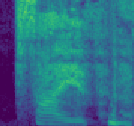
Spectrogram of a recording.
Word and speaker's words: Scythe: Because I can never pronounce it right. It's Scythe.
